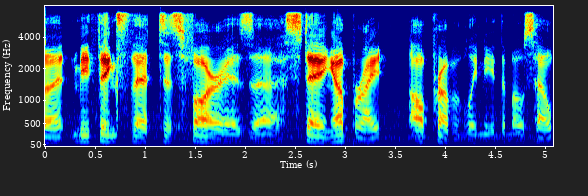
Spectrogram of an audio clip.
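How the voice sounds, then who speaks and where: A man's put-on character voice, raspy and fairly low-pitched, at a moderate pace. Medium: actual play. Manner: folksy, archaic turns of phrase.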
